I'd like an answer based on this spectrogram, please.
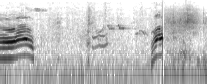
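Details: Domestic cat giving a loud drawn-out meow with rich harmonics that dips at the end, followed by faint chirpy sounds and a second shorter rising meow cut off abruptly, then background noise.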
